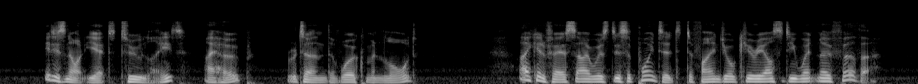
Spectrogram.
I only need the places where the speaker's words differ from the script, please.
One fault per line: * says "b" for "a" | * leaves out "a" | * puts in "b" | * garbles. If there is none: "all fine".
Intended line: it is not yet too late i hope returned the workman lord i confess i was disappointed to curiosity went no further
* puts in "find your"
